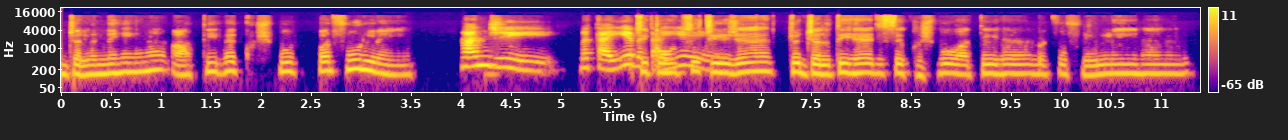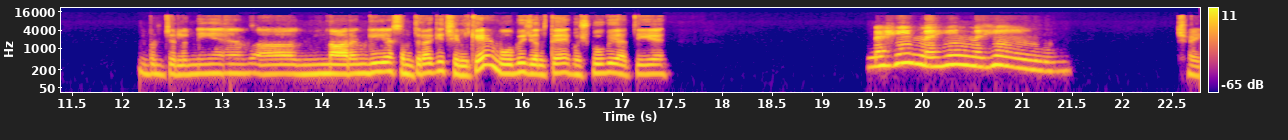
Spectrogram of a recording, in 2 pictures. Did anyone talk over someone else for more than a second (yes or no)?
no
